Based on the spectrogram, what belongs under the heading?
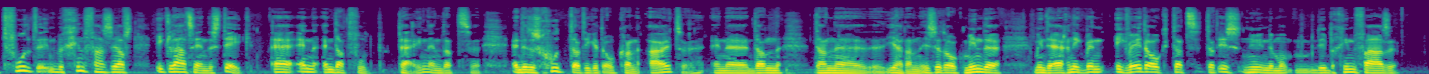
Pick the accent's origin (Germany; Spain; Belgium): Germany; now in Netherlands; Ik kom uit Duitsland, ik wil terug en ik wil ook meenemen wat ik hier heb geleerd.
